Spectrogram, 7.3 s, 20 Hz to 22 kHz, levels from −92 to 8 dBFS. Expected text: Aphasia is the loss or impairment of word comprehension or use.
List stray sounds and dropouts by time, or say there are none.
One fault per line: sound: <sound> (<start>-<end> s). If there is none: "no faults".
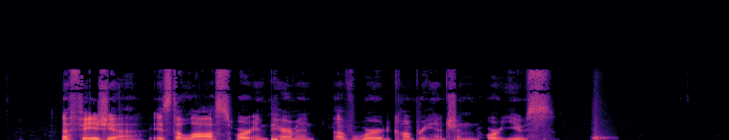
sound: whoosh (5.9-6.2 s)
